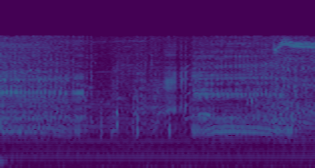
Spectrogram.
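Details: Beluga whales of the Eastern High Arctic–Baffin Bay population in a pristine, quiet summer nursery inlet give contact calls during isolation events: pulsed, buzzy bursts with short tonal sweeps and a high whistle near the end, recorded faintly.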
